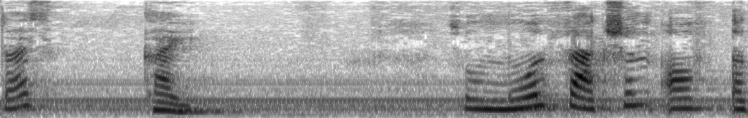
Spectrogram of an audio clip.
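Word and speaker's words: χ: It is pronounced as chi.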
